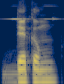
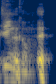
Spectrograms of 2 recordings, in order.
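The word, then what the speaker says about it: Dinkum: If you were into the farming lifestyle, Animal Crossing type situation with with Dickham, I think that's how you say it. Yeah, Dinkham.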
